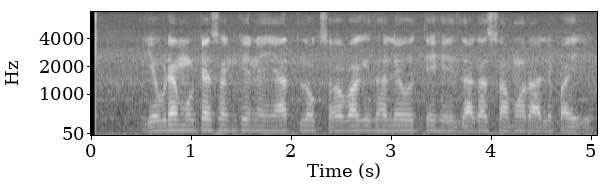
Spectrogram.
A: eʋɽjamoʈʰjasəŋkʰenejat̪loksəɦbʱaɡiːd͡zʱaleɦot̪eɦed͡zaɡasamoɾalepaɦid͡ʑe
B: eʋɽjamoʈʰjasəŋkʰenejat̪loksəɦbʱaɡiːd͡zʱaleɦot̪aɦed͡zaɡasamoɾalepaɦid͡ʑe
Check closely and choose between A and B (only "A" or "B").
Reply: A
